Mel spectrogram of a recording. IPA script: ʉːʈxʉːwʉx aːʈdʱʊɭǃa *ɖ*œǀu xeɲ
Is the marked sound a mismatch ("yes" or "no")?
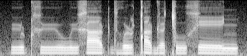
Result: no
